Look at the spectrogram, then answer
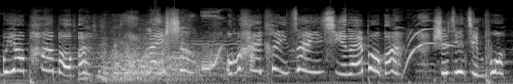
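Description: A woman's voice: extremely high pitch, a little fast, over a noisy crowd, pitched above the performer's own voice. A woman voicing a coy, lovestruck young female steamed bun in a comic story, gushing melodramatically. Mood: passionate, desperate. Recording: music and audience noise behind.

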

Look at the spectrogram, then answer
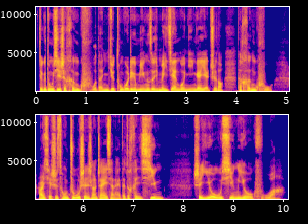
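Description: A man in his thirties telling comic stories in a chatty way, filling pauses with drawn-out fillers. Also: on the low side, sing-song, no echo, clean studio sound. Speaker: comedy vlogger. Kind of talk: comic storytelling monologue.

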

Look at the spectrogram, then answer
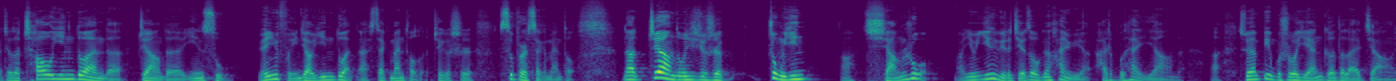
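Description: A man who teaches English pronunciation, a guest on an interview podcast, explaining his courses patiently and methodically. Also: on the low side.

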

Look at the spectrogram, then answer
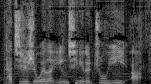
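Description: A woman teaching an online English lesson in a lively, chatty way, explaining in Chinese and reading English example sentences slowly and repeating them. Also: a little high, soft background music.

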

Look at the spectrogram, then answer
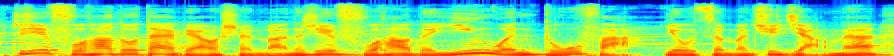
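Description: Male host teaching English to Chinese listeners, deepish voice, spells words out letter by letter, faint music underneath. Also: very animated, brisk, darkish tone.

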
